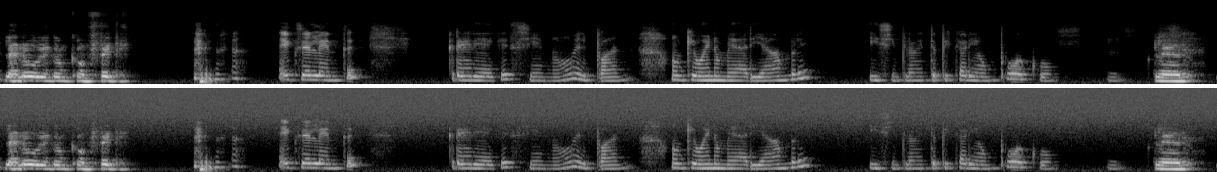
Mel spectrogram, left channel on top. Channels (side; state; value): right; noise; hiss, 4 dB below the sound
